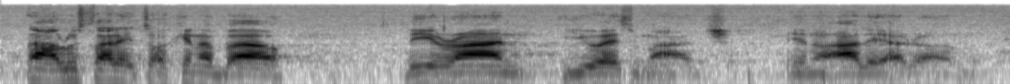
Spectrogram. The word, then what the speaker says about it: Iran: America up until what you are mispronouncing the name of that country is not Iran is Iran and the guy was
